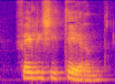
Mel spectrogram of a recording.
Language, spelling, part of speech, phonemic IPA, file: Dutch, feliciteren, verb, /feːlisiˈteːrə(n)/, Nl-feliciteren.ogg
- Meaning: to congratulate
